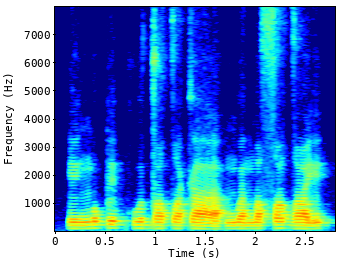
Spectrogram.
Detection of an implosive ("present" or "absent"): absent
